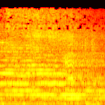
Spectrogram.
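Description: Diesel locomotive's horn sounding one steady multi-note chord for nearly two seconds; it starts abruptly.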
